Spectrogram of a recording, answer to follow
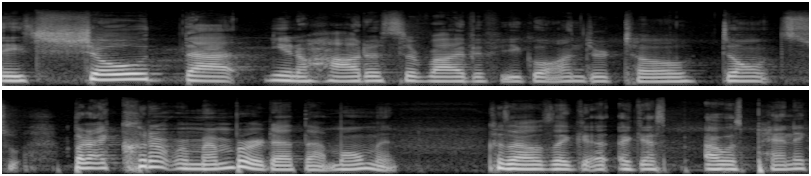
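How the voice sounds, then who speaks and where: Recorded very cleanly with a silent background and a dry, close sound with no echo, a woman with a fairly low pitch talks fairly quickly with ordinary pitch variation. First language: not English. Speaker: comedian, podcast co-host. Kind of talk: casual chat, storytelling.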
